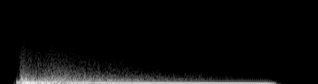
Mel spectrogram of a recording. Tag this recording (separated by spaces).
sub Bass Explosion drop 808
